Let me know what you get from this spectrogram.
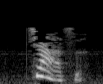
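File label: "架子", Mandarin Chinese; hsk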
